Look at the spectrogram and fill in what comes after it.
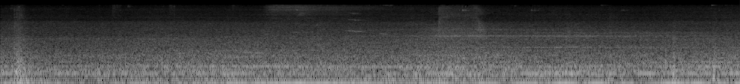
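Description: Electric commuter train at the platform, doors shut, starting to pull away: a steady low motor hum, with a sharp knock just after the start and short hisses about four and six seconds in.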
